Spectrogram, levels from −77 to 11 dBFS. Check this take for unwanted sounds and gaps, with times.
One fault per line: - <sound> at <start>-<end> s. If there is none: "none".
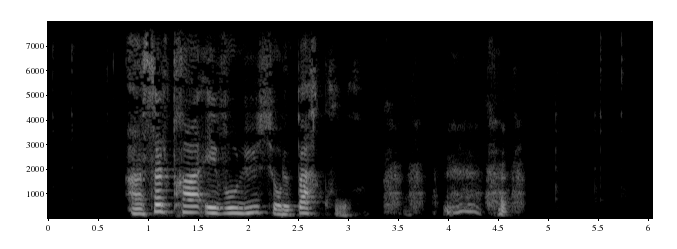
- laugh at 3.3-4.8 s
